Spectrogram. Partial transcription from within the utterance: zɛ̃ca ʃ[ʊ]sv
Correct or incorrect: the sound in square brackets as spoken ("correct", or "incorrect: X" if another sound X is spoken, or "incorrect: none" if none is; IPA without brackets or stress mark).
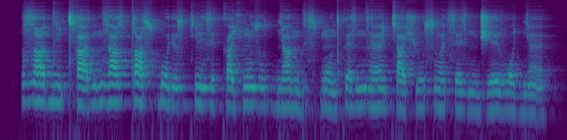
incorrect: u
